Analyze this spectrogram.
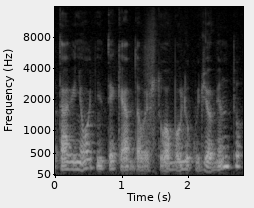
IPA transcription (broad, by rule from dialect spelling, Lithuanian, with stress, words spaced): ˈtɑː ʋʲɪˈnʲoːtʲɪnʲɪ ˈtɐɪ ˈkʲæːbdɐʋoː ɪʃ ˈtuː oːboːˈlʲʊkʊ d͡ʒʲoːˈʋʲɪntʊ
